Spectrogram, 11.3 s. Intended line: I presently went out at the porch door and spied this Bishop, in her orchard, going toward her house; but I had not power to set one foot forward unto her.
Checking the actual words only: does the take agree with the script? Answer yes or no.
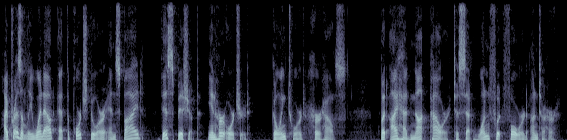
yes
